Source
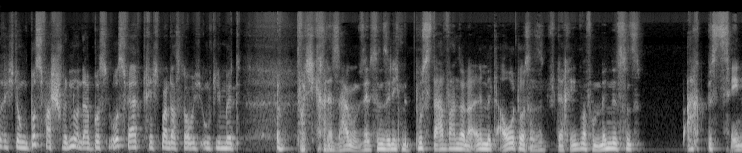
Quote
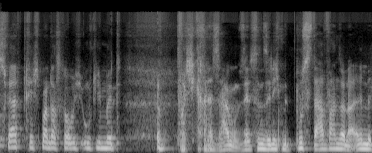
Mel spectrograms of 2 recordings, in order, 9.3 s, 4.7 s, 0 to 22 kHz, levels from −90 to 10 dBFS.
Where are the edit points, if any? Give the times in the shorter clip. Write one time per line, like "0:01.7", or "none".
none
